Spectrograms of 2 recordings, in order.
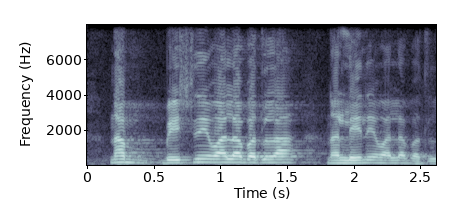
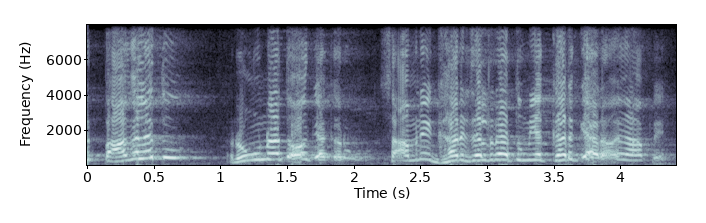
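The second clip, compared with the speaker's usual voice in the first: high-pitched, louder distressed outburst; distraught crying; 10 semitones higher, 3 dB louder than usual. Acted. Weeping father snaps at his son, distraught. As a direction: scold through mock tears. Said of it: "आप रो क्यों रहे हैं".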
